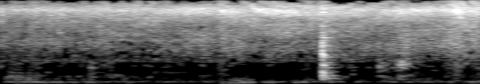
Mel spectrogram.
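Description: Chopped capsicum and tomato fry in a pan over a high flame with a soft, steady sizzle. A single faint clink of stirring sounds midway.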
